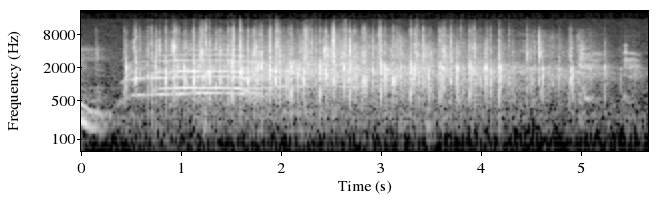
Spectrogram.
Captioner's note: audience applauds and cheers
